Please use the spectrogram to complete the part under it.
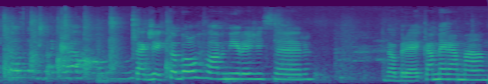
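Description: Young girls sing together close by.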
